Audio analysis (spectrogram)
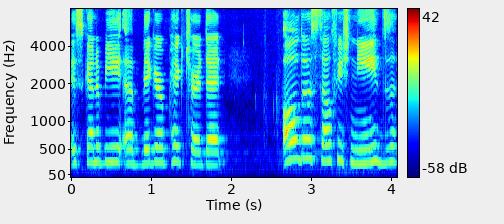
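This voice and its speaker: A woman with a non-native accent speaks at a high pitch and a fairly slow pace, keeping her intonation fairly even. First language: not English. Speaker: podcast panelist. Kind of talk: panel discussion. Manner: halting, many fillers.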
